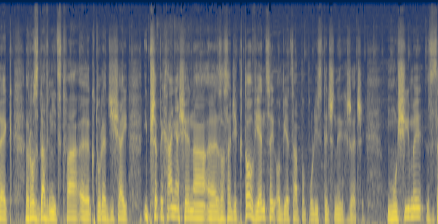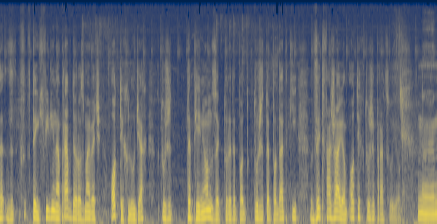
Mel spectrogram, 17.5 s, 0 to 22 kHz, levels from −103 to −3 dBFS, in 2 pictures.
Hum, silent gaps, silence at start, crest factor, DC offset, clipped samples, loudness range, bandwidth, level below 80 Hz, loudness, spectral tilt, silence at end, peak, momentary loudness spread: none; none; 0 s; 16 dB; under 0.1%; under 0.1%; 4 LU; 14 kHz; -42 dBFS; -18 LUFS; -6.5 dB/octave; 0 s; 0 dBFS; 11 LU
